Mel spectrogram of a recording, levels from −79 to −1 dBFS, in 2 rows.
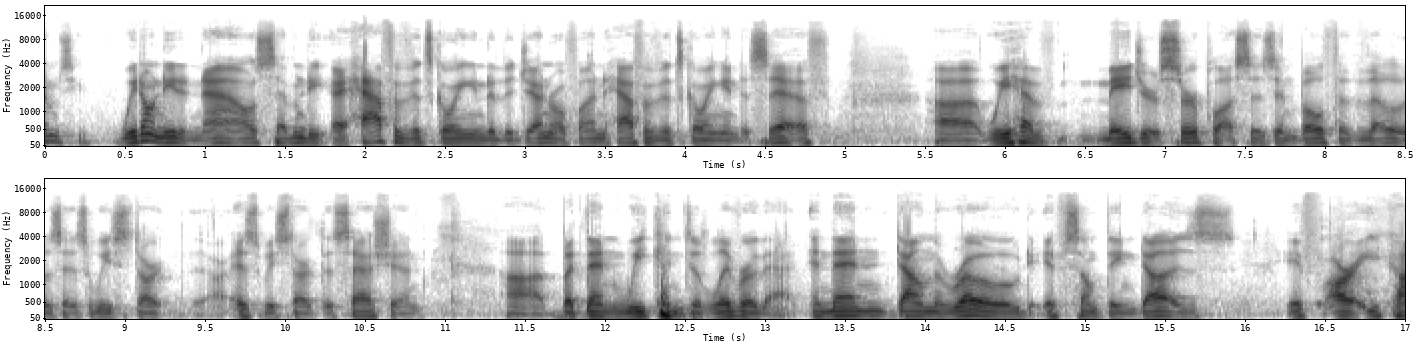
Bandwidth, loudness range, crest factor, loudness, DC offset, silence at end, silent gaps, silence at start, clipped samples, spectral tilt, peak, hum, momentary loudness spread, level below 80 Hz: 14.5 kHz; 7 LU; 18 dB; -21 LUFS; under 0.1%; 0 s; none; 0 s; under 0.1%; -5.5 dB/octave; -4 dBFS; none; 12 LU; -56 dBFS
